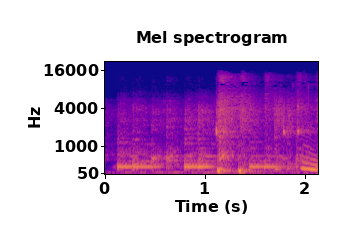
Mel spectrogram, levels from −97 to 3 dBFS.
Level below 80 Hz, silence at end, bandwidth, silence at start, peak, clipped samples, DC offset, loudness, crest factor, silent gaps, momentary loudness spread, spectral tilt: -52 dBFS; 0 s; 16 kHz; 0 s; -16 dBFS; under 0.1%; under 0.1%; -35 LUFS; 18 dB; none; 6 LU; -5.5 dB/octave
